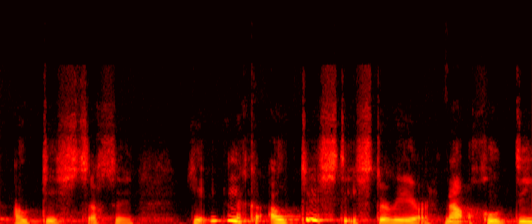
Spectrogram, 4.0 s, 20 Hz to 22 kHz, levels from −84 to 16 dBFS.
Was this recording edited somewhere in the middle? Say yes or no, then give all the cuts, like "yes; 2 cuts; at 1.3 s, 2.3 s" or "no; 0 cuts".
no; 0 cuts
